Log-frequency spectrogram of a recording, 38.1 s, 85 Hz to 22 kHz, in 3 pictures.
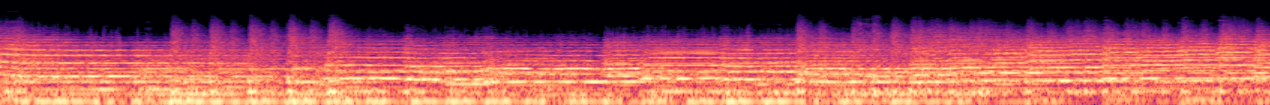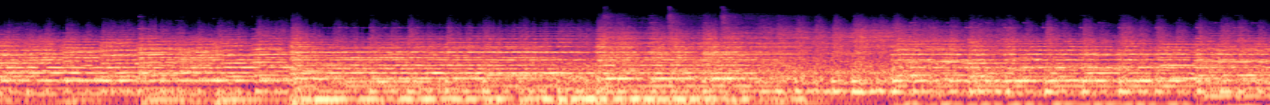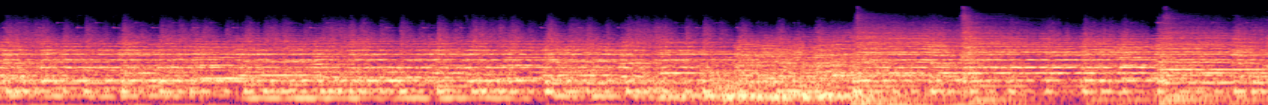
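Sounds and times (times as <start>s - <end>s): concert band playing chords: 0.0s - 38.0s
percussion strikes: 0.0s - 38.0s.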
